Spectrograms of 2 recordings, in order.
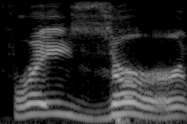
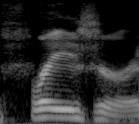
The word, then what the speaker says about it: Fraser: a proud Scotsman and Fraser like there's a zed in there is the correct way to say my last name but like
